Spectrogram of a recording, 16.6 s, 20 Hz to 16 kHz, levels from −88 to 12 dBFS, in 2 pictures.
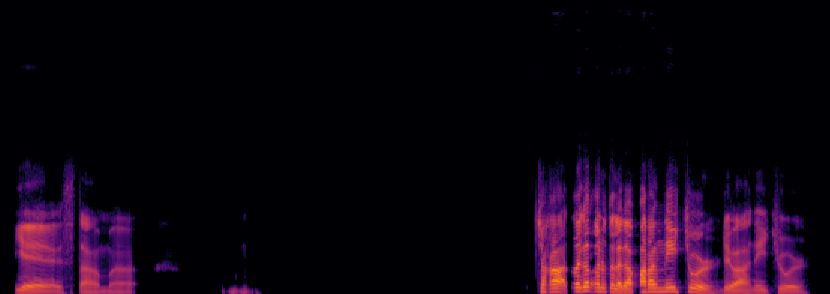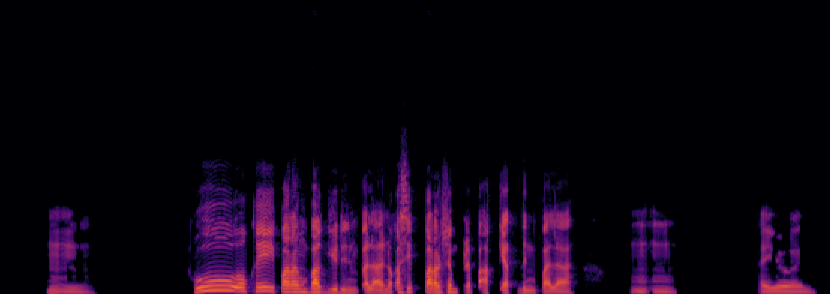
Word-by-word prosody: Yes, 100 -10 -1
tama. 80 -4 -9 1.0
Mm. 80 0 -23 2.9
'Tsaka 190 0 +6
talagang 210 +2 +5
ano 195 - -1
talaga 165 -3 +6
parang 185 +3 +6
nature, 195 - +1
'di 130 - -4
ba? 115 +1 0
Nature. 115 -4 -8 0.7
Mm. 100 -5 -15 1.0
O, 195 - -1 0.5
okey 215 0 -1
parang 185 -2 -1
Baguio 150 -3 0
din 140 -1 -9
pala 130 +1 -3
ano 160 - -8
kasi 170 +2 -3
parang 165 -3 -1
siyempre 160 -2 -6
paakyat 145 -1 -4
din 125 -3 -11
pala, 100 -2 -4 0.6
mm. 95 -3 -16 0.8
Ayun. 95 -2 -9
125 Hz, 100 wpm, -24 LUFS, -, 2.9 s, Tsaka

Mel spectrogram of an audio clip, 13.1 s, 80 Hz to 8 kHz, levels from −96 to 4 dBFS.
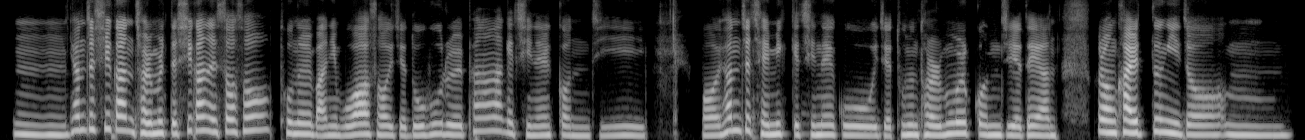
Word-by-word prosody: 음음 195 -2 -1
현재 300 +2 0
시간 295 -4 +2
젊을 230 0 +4
때 220 -1 -1
시간을 280 +3 +1
써서 280 +4 -1
돈을 220 -3 0
많이 185 +1 -1
모아서 195 +1 +2
이제 185 0 -5
노후를 195 +1 -1
편안하게 270 0 -3
지낼 195 -2 -3
건지 185 -1 -6 0.5
뭐 185 +1 -1
현재 285 +3 0
재밌게 210 -2 0
지내고 195 -2 -1
이제 180 -1 -5
돈은 200 +2 0
덜 195 -1 +1
모을 225 +2 +3
건지에 195 -3 0
대한 185 -1 0 0.4
그런 250 -2 +6
갈등이죠. 215 -5 +3
음. 190 -1 -3
200 Hz, 285 characters per minute, -24 LUFS, 190-235 Hz, 0.5 s, 그런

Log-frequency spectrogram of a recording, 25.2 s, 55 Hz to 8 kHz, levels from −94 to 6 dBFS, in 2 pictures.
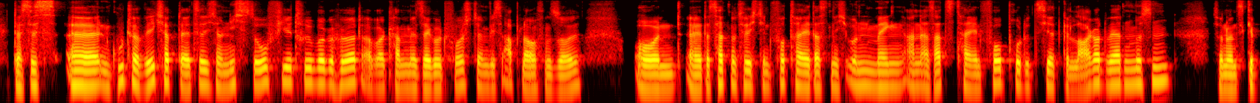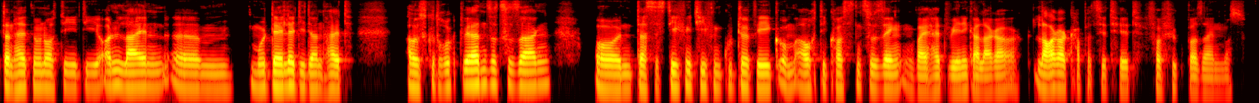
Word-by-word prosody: Das - - +1
ist, - - +4
äh, 130 -1 +6
'n 125 -3 -4
guter 160 +5 -1
Weg. 160 - +1
Ich - - -7
habe 145 0 +3
da - - +1
tatsächlich 130 +3 -1
noch 125 - -3
nicht 135 +4 -5
so 135 +3 0
viel 155 0 -5
drüber 145 -1 0
gehört, 140 +2 +1
aber 120 0 -3
kann 115 0 -4
mir 115 0 -3
sehr 110 0 +2
gut 115 0 -2
vorstellen, 125 -2 -6
wie - - -6
es 110 - -9
ablaufen 110 0 -2
soll. 105 +5 -3 0.5
Und, 110 -1 +1
äh, 110 0 +1
das 115 +4 -3
hat 140 - +2
natürlich 130 -1 -2
den 120 - -8
Vorteil, 130 -4 0
dass 120 - -3
nicht 120 -2 -8
Unmengen 125 -2 -3
an 120 - -5
Ersatzteilen 120 -2 -1
vorproduziert 125 -1 -3
gelagert 140 +8 0
werden 140 0 +1
müssen, 155 +3 -4 0.4
sondern 110 0 0
es 110 - -4
gibt - - -3
dann 120 -2 +6
halt 120 +1 +1
nur 120 - 0
noch 120 -2 +2
die 120 -2 -6
die 120 +1 -6
Online 120 -1 +3
ähm, 110 -2 -2 0.2
Modelle, 120 +1 +5
die 120 -2 -5
dann 115 -2 +1
halt 115 -1 +1 0.5
ausgedruckt 120 +1 -1
werden 135 +1 +8
sozusagen. 130 0 +2 0.4
Und 110 -1 +2
das 115 -1 +2
ist - - -4
definitiv 120 -1 -2
'n 115 - -9
guter 120 0 -4
Weg, 115 -1 +1
um 120 - -3
auch 115 -1 +1
die - - -10
Kosten 115 +1 -3
zu 115 +1 -2
senken, 110 0 0
weil 100 -1 +4
halt 105 0 -3
weniger 100 0 +1
Lager 100 +2 +1
Lagerkapazität 115 -1 +2
verfügbar 100 - -5
sein 95 -1 -7
muss. 95 0 -15
120 Hz, 195 wpm, -25 LUFS, 110-130 Hz, 0.5 s, werden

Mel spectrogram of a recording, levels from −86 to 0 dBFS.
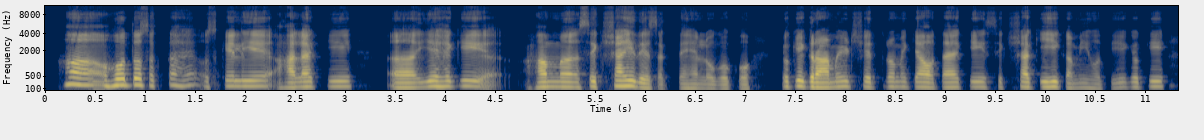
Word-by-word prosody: हाँ, 215 -5 +4
हो 195 +4 +6
तो 205 +2 +4
सकता 190 +1 -8
है 185 +3 -8
उसके 170 -1 -5
लिए 170 0 0
हालाँकि 150 +4 0 0.4
अ, - - -4 0.2
ये 150 +4 0
है 160 +1 +1
कि 165 +1 -1 0.5
हम 150 0 +3
शिक्षा 155 +3 0
ही 170 0 +6
दे 130 -5 0
सकते 115 +1 -14
हैं 115 0 -7
लोगों 110 -1 -8
को। 110 +1 -10
क्योंकि 155 +8 -4
ग्रामीण 150 +1 +5
क्षेत्रों 150 -1 -7
में 150 0 -9
क्या 145 +1 -1
होता 140 0 +1
है 140 - +1
कि, 145 +1 -7
शिक्षा 145 +1 -3
की 145 +1 -3
ही 155 - +3
कमी 130 -2 -10
होती 115 +2 -15
है 140 - -11
क्योंकि 145 +2 -7
150 Hz, 185 wpm, -25 LUFS, 140-165 Hz, 0.5 s, हो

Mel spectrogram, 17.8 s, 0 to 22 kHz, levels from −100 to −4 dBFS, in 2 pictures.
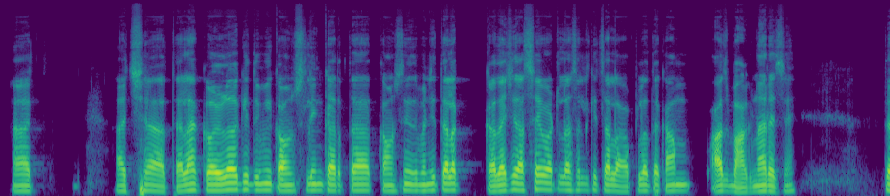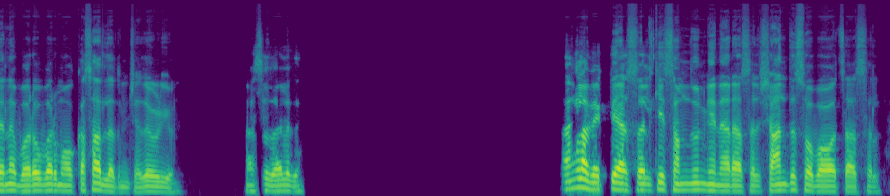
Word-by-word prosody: आत 110 0 -2 0.9
अच्छा. 110 0 -3
त्याला 120 +5 +1
कळलं, 120 +3 +5
की 145 - -2
तुम्ही 130 0 -2
काउन्सिलिंग 125 +2 -2
करता. 120 +1 0
काउन्सिलिंग 115 +2 -4
म्हणजे 120 +2 -3
त्याला 135 0 +3 0.3
कदाचित 120 +6 +1
असंही 130 +3 0
वाटलं 135 -1 -1
असेल, 130 0 -9
की 130 - -7
चला 115 -3 0
आपलं 120 +4 -4
तर 120 - -2
काम 120 +1 -3 0.3
आज 110 0 +1
भागणारच 110 +3 -2
आहे. 115 +1 -10 0.9
त्यानं 125 0 +2
बरोबर 120 +2 +4
मौका 115 +1 -1
साधला 125 -4 +3
तुमच्या 95 -2 -8
जवळ 105 -1 +1
येऊन. 90 -1 -7 0.7
असं 110 0 -3
झालं 115 +1 +1
तर. 105 - -10 2.6
चांगला 170 +5 +6
व्यक्ती 145 +2 +2
असेल? 130 -1 +4
की 145 - +2
समजून 130 0 -1
घेणारा 115 -3 +2
असेल, 110 0 -3
शांत 125 +3 +2
स्वभावाचा 105 -2 +2
असेल. 100 +1 -6
120 Hz, 145 wpm, -23 LUFS, 110-130 Hz, 2.6 s, चांगला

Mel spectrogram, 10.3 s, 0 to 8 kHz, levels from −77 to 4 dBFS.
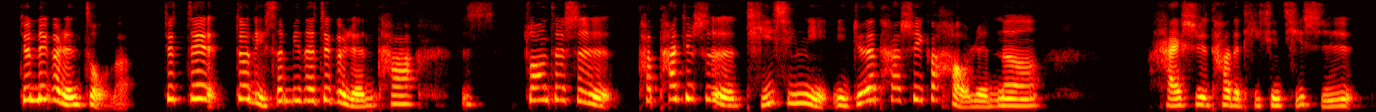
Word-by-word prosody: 就 335 - +3
那 360 +1 +3
个 310 - +3
人 205 0 +7
走 - - 0
了， - - -14 0.2
就 360 - -1
这 370 +1 +1
就 365 - 0
你 205 - +1
身 310 +10 -3
边 320 0 -4
的 315 0 +1
这 335 +1 -2
个 280 - 0
人 170 -1 +2
他 225 +1 -2 0.4
是 215 +1 -14 0.2
装 330 +1 -1
着 340 -1 -4
是 410 +8 +1
他 315 - -4
他 355 +3 +1
就 380 - 0
是 345 - +3
提 205 +6 -5
醒 250 -1 -2
你， 205 - +1
你 195 -2 +1
觉 245 - 0
得 320 +2 +4
他 330 0 -6
是 335 +2 -5
一 - - -6
个 345 - -3
好 145 - +1
人 155 +1 -1
呢？ 180 -1 +1 0.8
还 185 -1 +4
是 205 +1 +1
他 200 +1 0
的 180 - +2
提 180 - -9
醒 185 +1 0
其 195 +2 -7
实 180 -2 -4
235 Hz, 265 characters per minute, -23 LUFS, -, 0.8 s, 人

